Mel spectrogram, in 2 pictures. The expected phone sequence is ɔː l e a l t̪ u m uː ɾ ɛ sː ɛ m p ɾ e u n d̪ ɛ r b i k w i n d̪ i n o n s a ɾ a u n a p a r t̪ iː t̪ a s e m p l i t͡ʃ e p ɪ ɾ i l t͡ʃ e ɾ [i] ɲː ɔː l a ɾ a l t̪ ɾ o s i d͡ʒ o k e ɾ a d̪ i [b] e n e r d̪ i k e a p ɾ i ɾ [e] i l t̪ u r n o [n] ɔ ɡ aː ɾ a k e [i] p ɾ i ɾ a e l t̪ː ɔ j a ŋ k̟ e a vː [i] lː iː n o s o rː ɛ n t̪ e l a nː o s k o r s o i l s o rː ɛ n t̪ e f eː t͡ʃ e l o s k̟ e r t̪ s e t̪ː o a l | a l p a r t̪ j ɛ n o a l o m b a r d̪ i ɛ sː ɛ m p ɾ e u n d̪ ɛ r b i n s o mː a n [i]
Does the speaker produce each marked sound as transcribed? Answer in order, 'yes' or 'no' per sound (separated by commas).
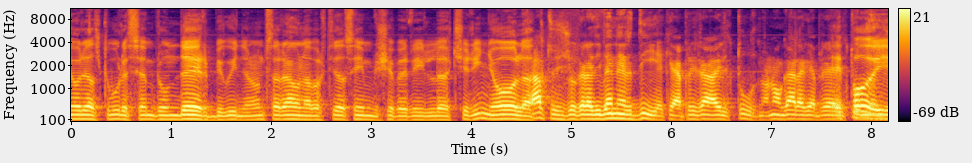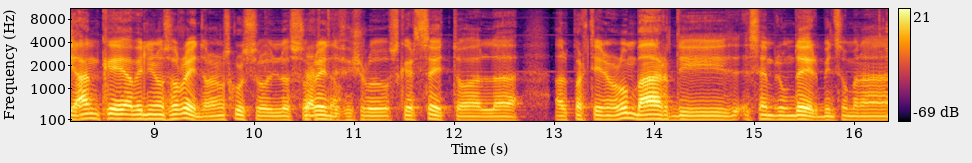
yes, no, no, yes, no, no, no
